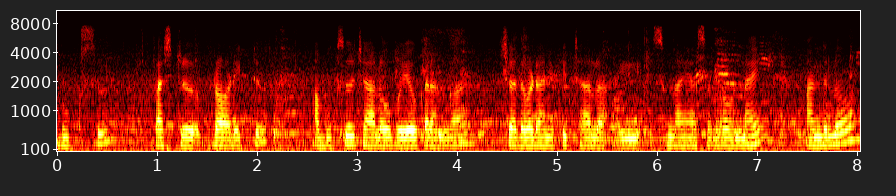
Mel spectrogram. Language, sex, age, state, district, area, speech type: Telugu, female, 30-45, Andhra Pradesh, Kurnool, rural, spontaneous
